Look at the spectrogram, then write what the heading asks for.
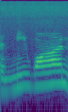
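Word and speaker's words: Nehwon: yeah how do you how do you how do we pronounce that judge's guide to niwon or maybe Mike has always said it and name one is how they say it in all of the audiobooks so I'm inclined to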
